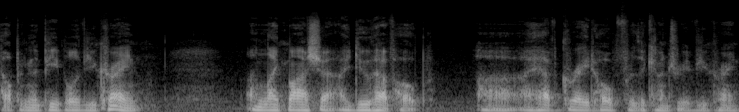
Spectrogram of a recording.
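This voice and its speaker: A man with an American accent, fairly low pitch, dark, mellow tone, vocal fry and a very fast pace. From US Midwest, Indiana. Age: 60s. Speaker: podcast host. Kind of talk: casual chat.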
